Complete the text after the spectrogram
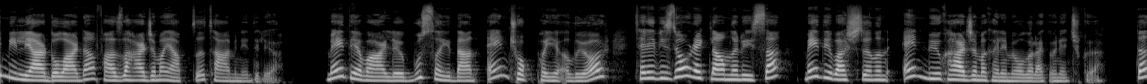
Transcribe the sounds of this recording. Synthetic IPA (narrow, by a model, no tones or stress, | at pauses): milʲːjaɾd̪o̞lˠaɾd̪anfazlˠaɦaɾd͡ʒamajap̚t̪ʰɯːt̪ʰahmine̞d̪ilʲḭjo̰ | mɛd̪javaɾlˠɯːbusajɯd̪anænt͡ʃʰo̞k̚pʰajɯʔa̰lˠɯjo̞ɾ̥ | t̪ʰe̞lʲe̞vizjo̞nɾɛclʲamlˠaɾɯjsa | mɛd̪jabaʃlˠɯːnɯnænbyjychaɾd͡ʒamakʰalʲe̞mio̞lˠaɾakø̞̰nɛt͡ʃʰɯ̥kʰɯ̰jo̰ | d̪̥a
